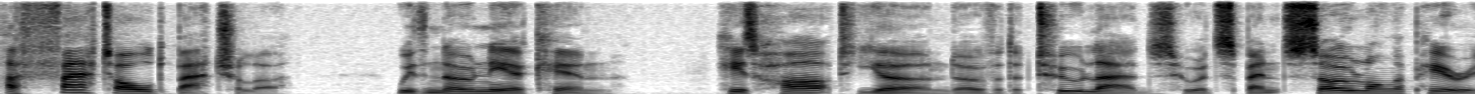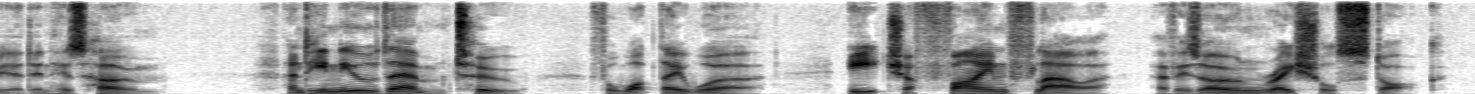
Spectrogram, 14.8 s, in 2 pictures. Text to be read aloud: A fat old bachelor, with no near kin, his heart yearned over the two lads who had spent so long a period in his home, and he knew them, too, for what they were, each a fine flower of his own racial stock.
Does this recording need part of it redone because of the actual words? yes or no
no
